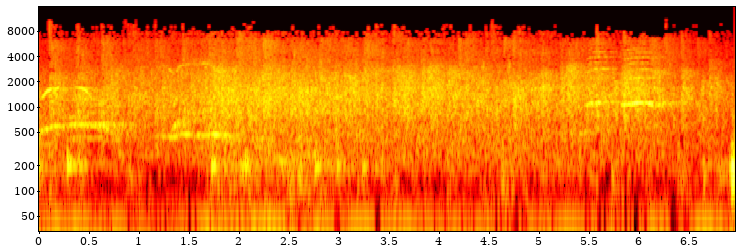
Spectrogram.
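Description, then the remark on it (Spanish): A concert audience applauds steadily for several seconds after the opening song, a dense, even wash of many hands clapping at once, with a few whistles and cheers rising above it. “Un aplauso.”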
